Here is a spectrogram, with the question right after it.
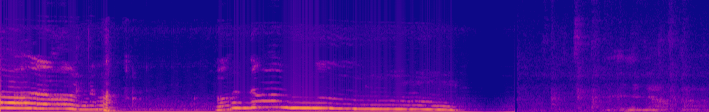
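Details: Pet cat from a comedy compilation voicing two drawn-out meows, the first sliding downward and ending abruptly, the second rising then slowly falling, followed by quieter sounds and a faint shorter call; constant low hum beneath.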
